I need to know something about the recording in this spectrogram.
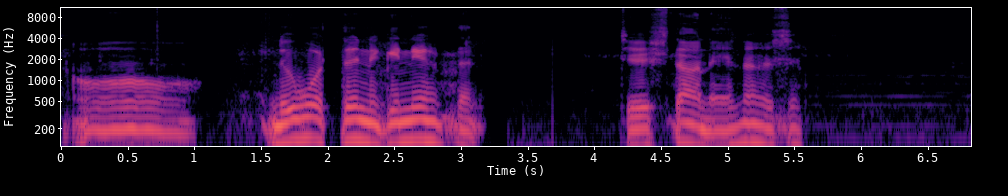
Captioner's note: Spoken Cherokee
